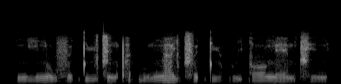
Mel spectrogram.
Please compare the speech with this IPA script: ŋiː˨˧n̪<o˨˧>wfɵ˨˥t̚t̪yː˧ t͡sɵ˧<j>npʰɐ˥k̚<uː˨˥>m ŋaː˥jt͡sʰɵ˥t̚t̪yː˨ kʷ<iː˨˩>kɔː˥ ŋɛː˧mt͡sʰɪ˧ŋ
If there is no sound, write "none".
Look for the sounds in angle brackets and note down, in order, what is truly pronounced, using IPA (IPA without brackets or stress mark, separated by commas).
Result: o˨˧, none, uː˨˥, iː˨˩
